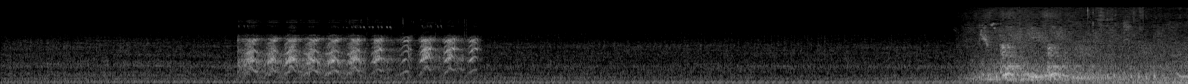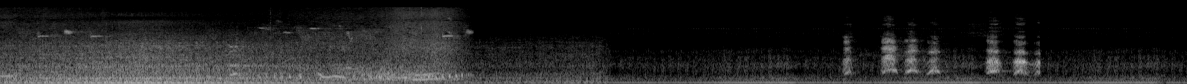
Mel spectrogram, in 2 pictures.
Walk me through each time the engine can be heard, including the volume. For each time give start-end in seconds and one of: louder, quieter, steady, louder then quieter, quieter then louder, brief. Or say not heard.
0.0-23.7 louder then quieter.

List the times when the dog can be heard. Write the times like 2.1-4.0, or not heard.
2.4-4.8, 20.3-22.3.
